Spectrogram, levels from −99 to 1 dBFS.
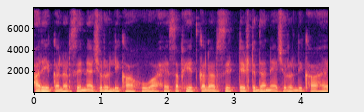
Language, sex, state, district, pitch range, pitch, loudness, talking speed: Hindi, male, Chhattisgarh, Raipur, 110-115 Hz, 115 Hz, -16 LUFS, 205 wpm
